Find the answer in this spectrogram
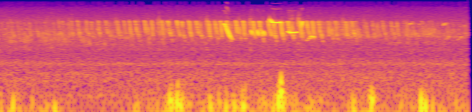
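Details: Japanese reed bunting (Ochre-rumped bunting) singing in late June in Aomori, Japan: a brief, delicate high phrase of thin, quick notes midway through, over a steady buzzy hiss with low wind thumps.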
